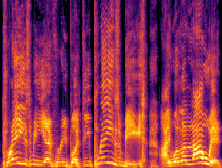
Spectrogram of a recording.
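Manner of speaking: high, grandly drawn-out royal proclamation; hammed-up regal decree; haughty queen. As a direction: play a self-important queen granting favours. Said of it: "she's a queen".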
